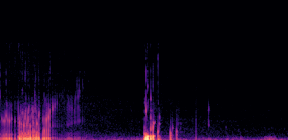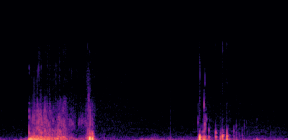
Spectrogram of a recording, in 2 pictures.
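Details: Very hungry stomach: irregular low gurgles, groans and short pops from the belly; ordinary hunger growling (borborygmi).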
